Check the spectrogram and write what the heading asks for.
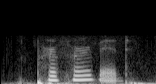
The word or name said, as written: perfervid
